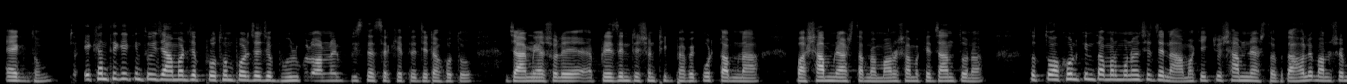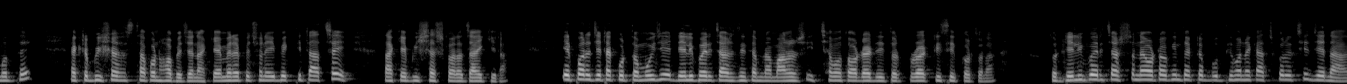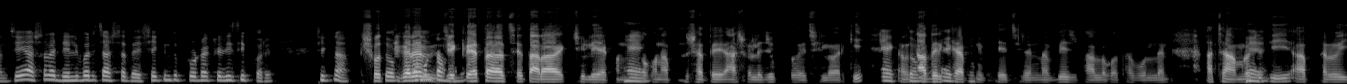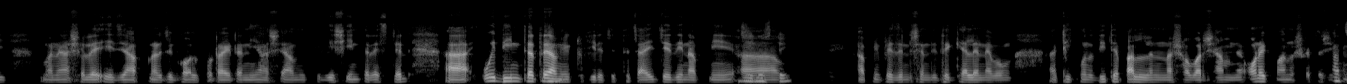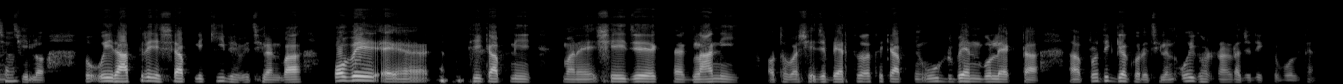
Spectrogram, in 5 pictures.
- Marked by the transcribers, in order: chuckle
- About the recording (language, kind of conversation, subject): Bengali, podcast, শিক্ষাজীবনের সবচেয়ে বড় স্মৃতি কোনটি, আর সেটি তোমাকে কীভাবে বদলে দিয়েছে?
